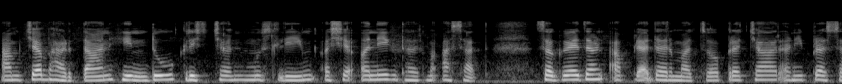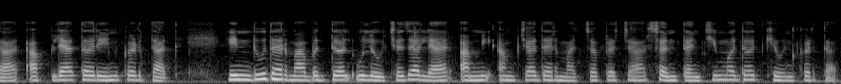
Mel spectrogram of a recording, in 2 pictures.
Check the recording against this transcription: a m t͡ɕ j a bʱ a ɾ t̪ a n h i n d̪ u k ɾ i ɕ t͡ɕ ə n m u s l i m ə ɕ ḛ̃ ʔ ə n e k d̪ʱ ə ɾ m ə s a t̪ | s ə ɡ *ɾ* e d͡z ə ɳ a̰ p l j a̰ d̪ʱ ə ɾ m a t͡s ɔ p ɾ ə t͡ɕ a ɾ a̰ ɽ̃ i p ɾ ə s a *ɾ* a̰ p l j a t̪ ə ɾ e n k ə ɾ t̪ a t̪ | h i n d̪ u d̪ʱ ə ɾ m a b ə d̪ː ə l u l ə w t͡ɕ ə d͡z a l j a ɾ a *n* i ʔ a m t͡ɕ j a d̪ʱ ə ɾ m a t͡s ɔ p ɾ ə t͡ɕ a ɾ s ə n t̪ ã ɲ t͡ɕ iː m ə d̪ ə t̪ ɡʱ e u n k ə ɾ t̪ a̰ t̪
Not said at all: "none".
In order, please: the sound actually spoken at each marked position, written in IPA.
ɭ, ɾ, m

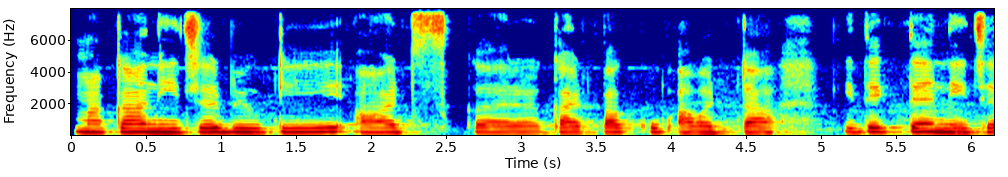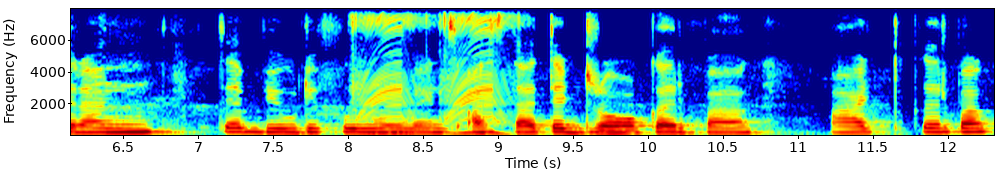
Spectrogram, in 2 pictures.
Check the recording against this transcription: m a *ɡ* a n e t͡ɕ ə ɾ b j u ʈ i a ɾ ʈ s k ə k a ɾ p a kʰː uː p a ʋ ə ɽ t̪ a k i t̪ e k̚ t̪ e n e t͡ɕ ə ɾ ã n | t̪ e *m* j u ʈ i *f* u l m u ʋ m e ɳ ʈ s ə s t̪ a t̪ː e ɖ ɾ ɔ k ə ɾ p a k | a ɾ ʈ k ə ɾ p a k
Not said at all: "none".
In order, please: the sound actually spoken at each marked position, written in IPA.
k, b, f

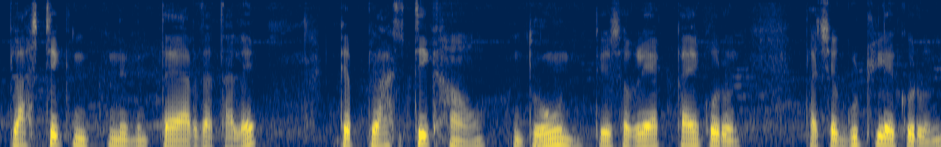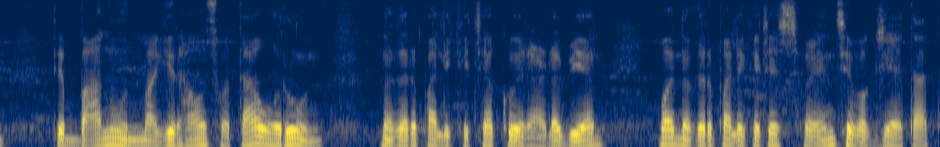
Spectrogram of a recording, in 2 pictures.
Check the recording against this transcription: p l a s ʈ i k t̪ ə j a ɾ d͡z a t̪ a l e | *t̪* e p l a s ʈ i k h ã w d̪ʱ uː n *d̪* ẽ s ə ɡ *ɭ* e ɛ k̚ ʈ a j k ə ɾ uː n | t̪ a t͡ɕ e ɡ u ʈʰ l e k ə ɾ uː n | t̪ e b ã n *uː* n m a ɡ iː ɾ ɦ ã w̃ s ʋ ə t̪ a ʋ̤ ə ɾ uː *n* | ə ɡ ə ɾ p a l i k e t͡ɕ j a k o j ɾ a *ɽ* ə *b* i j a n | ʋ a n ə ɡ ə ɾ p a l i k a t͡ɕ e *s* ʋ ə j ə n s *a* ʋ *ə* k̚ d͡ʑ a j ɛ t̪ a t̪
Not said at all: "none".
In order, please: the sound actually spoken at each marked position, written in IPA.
t̪, t̪, ɭ, uː, nː, ɽ, b, s, e, ə

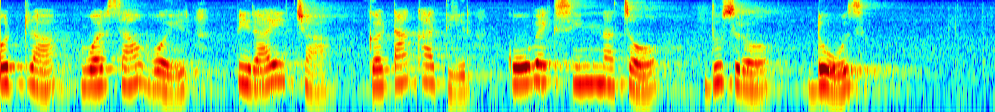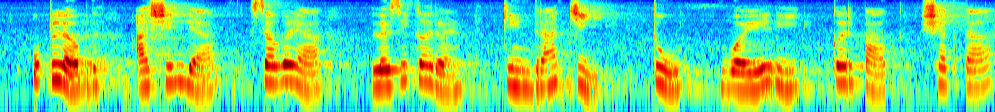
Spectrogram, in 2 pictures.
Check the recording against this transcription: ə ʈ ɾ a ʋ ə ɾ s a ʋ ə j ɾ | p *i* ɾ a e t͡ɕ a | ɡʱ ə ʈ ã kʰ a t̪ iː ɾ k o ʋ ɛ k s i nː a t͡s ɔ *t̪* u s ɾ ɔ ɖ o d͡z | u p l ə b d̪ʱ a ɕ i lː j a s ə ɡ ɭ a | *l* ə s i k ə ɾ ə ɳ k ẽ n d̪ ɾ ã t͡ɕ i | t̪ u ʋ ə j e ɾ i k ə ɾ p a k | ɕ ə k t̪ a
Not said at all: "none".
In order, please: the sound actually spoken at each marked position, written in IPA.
i, d̪, l

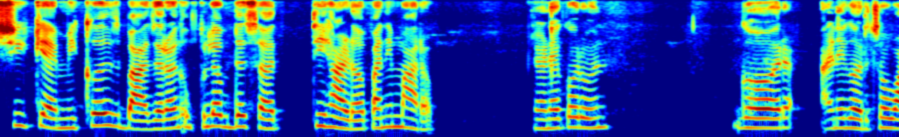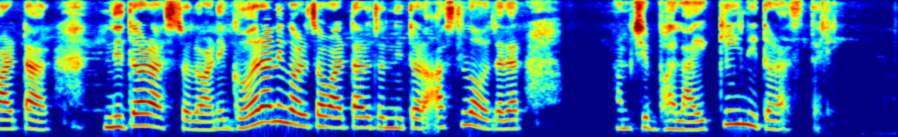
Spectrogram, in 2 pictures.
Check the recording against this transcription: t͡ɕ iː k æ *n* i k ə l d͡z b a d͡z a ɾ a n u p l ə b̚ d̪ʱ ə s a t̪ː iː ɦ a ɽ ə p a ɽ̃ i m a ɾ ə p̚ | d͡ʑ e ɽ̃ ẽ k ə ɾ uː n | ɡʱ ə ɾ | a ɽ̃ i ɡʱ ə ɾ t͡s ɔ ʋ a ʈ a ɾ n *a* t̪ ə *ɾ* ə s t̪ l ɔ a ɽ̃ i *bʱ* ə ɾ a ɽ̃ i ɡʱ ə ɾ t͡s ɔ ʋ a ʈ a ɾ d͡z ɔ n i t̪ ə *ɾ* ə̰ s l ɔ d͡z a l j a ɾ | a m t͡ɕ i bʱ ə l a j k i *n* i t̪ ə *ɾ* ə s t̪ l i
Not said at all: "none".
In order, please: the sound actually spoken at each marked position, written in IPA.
m, i, ɭ, ɡʱ, ɭ, n, ɭ

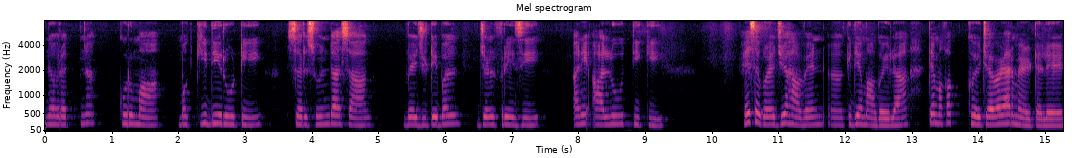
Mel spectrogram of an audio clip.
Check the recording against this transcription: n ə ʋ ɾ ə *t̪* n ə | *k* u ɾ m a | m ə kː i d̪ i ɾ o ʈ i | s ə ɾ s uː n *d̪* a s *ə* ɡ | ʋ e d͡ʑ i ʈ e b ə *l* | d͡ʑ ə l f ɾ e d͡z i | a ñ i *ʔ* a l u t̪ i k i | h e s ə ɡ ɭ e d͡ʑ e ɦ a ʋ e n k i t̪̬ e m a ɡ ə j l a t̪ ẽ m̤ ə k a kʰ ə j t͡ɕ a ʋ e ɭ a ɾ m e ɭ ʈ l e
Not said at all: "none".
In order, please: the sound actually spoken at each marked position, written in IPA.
t̪, k, d̪, a, l, ʔ

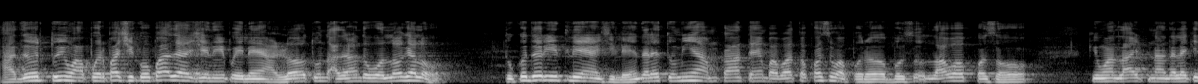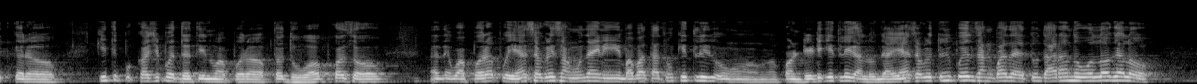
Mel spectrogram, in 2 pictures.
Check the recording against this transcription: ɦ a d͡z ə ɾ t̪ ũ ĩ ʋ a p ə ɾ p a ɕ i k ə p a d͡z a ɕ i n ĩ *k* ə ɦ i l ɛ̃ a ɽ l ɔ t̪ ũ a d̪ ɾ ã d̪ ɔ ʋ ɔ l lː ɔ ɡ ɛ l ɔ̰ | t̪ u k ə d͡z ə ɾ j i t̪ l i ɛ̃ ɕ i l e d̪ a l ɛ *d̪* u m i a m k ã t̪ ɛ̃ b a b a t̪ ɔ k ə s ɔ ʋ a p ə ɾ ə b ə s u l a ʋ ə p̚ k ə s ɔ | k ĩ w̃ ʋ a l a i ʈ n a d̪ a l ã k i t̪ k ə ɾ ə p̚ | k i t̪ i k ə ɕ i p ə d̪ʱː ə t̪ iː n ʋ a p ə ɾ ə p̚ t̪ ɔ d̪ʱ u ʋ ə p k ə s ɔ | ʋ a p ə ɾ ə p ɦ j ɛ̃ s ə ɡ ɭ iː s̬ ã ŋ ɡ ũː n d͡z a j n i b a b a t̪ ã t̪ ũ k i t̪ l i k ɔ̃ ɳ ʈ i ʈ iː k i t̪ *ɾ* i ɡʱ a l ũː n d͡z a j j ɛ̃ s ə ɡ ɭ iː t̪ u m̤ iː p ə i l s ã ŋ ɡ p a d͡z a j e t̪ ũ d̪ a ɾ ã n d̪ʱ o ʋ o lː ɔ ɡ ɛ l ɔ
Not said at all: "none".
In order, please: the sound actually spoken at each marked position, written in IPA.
p, t̪, l

